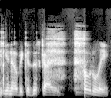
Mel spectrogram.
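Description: A man's voice: fairly low pitch, normal speed, a bit bright, no echo, lo-fi sound. A man chatting casually as a podcast guest, slangy and often chuckling as he retells things. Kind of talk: casual chat, animated retelling.

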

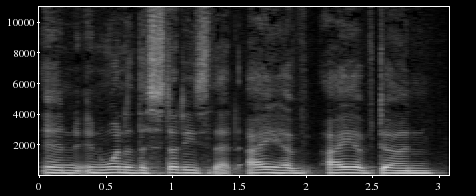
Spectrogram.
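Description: A woman's voice: deep voice, flat delivery, moderate pace, warm tone. A middle-aged woman hosting a podcast, talking conversationally and reflectively between her questions. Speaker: podcast host, spiritual director. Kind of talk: conversational interview with reflective asides.

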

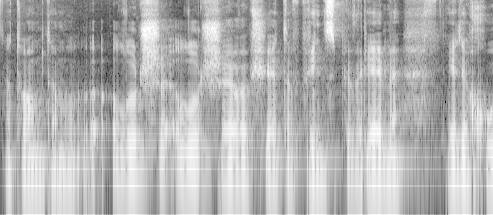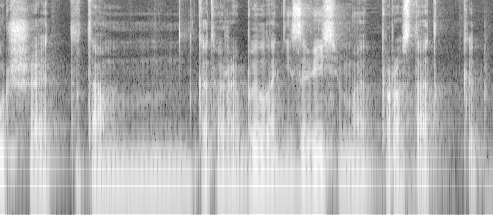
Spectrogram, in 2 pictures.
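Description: A man's voice: fairly low pitch, little pitch movement, a little fast, creaky, few pauses. A man co-hosting a podcast in casual chat, hesitant, with many filler sounds. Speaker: podcast co-host.

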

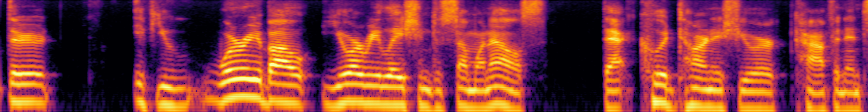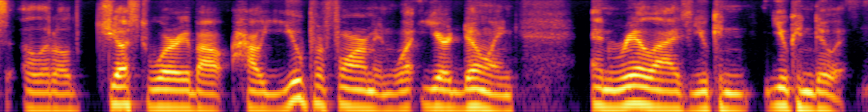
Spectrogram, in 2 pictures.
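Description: A man in a casual coaching podcast chat, talking through ideas in a relaxed, easygoing way and often restarting his phrases. His voice sits at a middling pitch and sounds close and dry, with almost no room around it. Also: a little slow, no room sound. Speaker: life coach, podcast co-host.

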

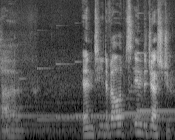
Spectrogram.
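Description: A man on a podcast, improvising stories and chatting casually in a halting, hesitant way. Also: fairly high pitch, music in the background. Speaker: podcast participant. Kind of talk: casual improvised storytelling and chat.

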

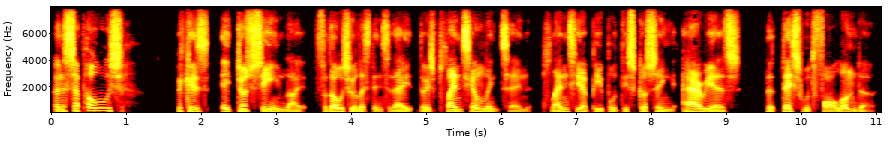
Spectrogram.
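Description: A man's voice: mid-range voice, moderate pace, no echo. A man hosting a webinar interview over a video call, with meandering phrasing and a habit of saying "I suppose". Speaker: host and recruitment director. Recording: dull, dry lo-fi call audio.

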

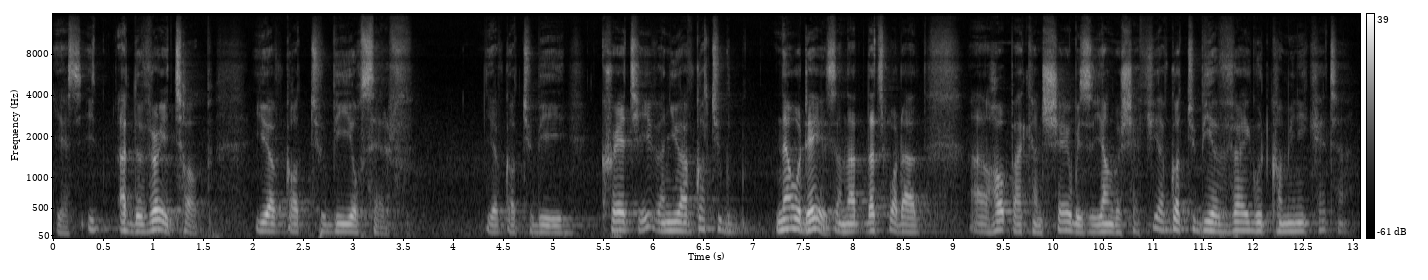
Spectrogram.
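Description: A man's voice: mid-range voice, moderate pace, a little mellow, husky. An older man with a French accent, a chef answering interview questions, often repeating words as he searches for phrasing. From France. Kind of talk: interview conversation.

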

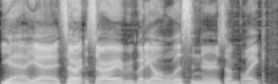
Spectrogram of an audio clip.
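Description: A man's voice: mid-range voice, fast talker, clear, resonant tone. A man co-hosting a podcast in casual, informal and agreeable chat. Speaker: podcast co-host.

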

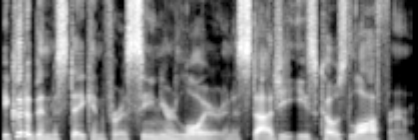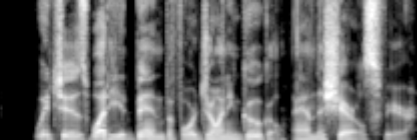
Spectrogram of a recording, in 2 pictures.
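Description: A man's voice: on the low side, a little mellow, no room sound. A man reading a first-person memoir as scripted audiobook narration, articulate and wry, recorded close in a dry studio.

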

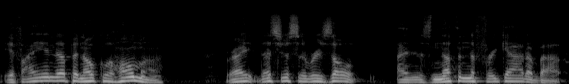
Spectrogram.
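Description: A man's voice: mid-range voice, expressive, normal speed, mellow, slightly rough. A man hosting a talk show as a life coach, speaking earnestly and encouragingly through examples. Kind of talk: motivational talk-show chat.

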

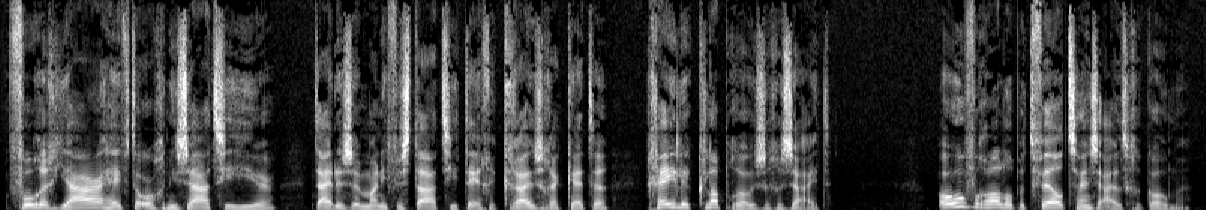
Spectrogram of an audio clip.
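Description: A woman's voice: fairly low pitch, dry recording, clean studio sound, lightly acted. A woman playing a detached young female protester in a dystopian audio drama, narrating in literary first person. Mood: matter-of-fact. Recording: music under the voice. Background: music.

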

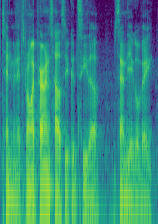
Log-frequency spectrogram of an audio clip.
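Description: A man's voice: rumbling low, fairly even intonation, brisk, sharp tone. A man from Mexico answering as a physician guest in a conversational interview, explaining things with frequent "you know"s. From Tijuana, Mexico. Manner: explanatory, often tagging points with "you know".

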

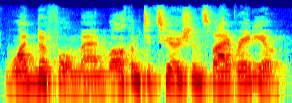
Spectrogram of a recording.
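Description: A man's voice: high-pitched, moderate pace. South african guy interviewing on radio, chatty and upbeat, pretty effusive.

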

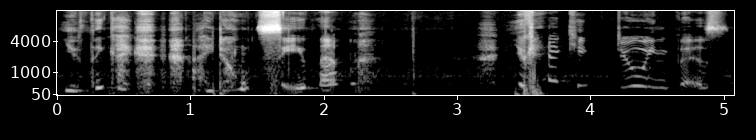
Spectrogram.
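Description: A woman acting a hurt, bitter young woman in an audio drama, speaking emotionally and often in a breathy hush. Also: extremely high pitch, big pitch swings, slow, full character voice. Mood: hurt, angry. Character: hurt, bitter young woman confronting the man she loves. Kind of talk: first-person audio drama narration and dialogue. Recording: noticeable background noise and ambience.

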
